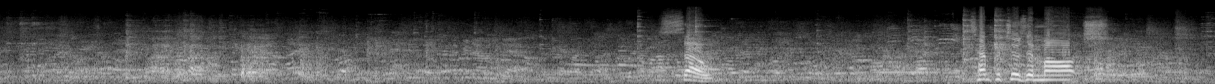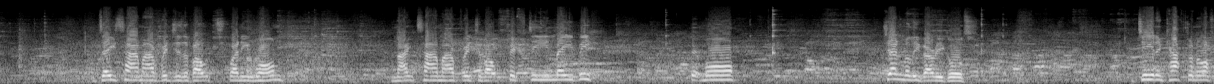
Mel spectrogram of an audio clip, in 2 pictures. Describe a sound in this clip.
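Many people chatter in the background.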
